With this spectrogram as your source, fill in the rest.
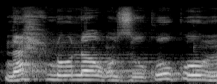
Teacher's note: रॉ को पुर पढ़ेंगे, इस कौफ को भी पुर पढ़ेंगे।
